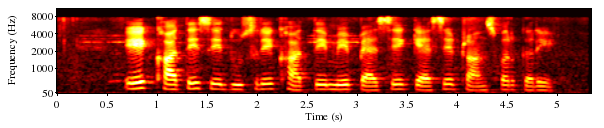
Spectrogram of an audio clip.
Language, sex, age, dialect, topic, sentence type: Hindi, female, 25-30, Marwari Dhudhari, banking, question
